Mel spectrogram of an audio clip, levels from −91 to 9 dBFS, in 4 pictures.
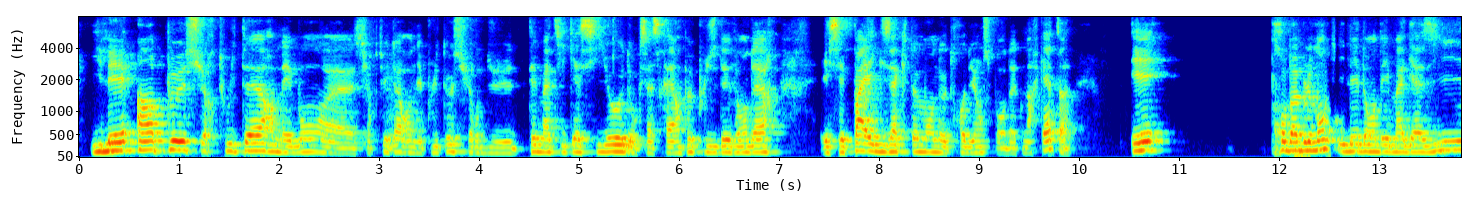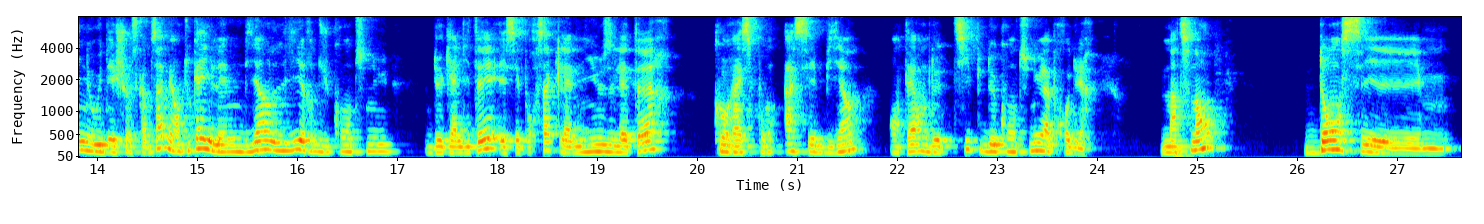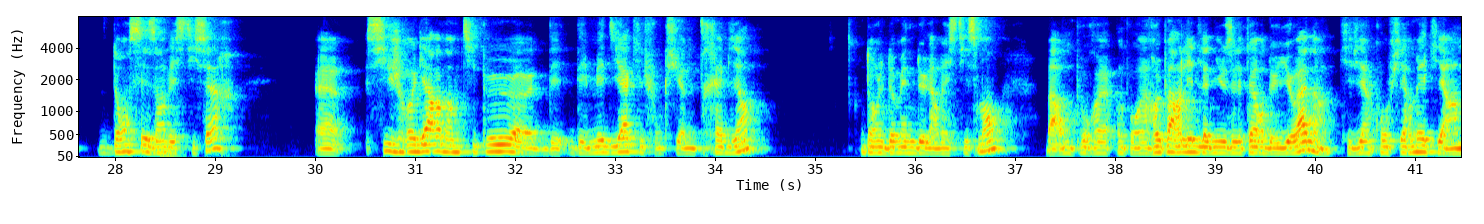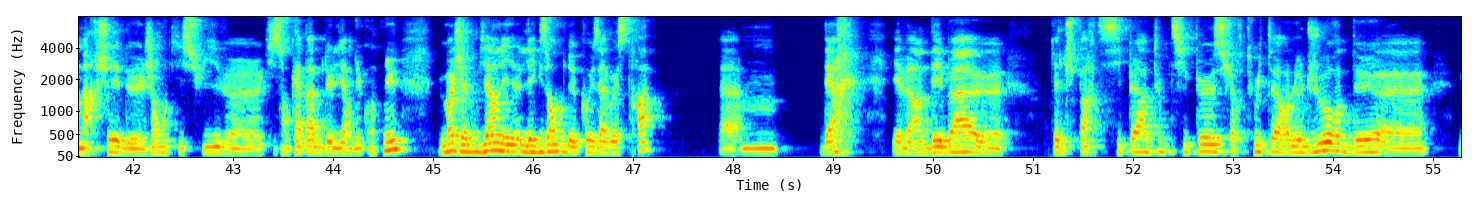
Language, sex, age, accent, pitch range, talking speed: French, male, 20-39, French, 125-155 Hz, 175 wpm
